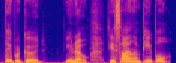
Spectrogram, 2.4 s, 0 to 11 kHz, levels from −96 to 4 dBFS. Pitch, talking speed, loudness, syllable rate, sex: 235 Hz, 180 wpm, -17 LUFS, 7.3 syllables/s, female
